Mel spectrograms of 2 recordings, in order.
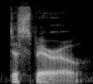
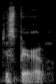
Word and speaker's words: Despero: oh probably not great despairo that's how you pronounce it des pyro despero uh hero cameos and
